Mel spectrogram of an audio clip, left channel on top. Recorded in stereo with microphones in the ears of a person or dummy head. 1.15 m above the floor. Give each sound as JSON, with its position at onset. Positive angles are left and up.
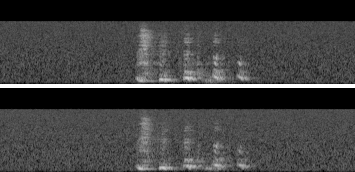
{"t": 1.4, "sound": "a giggle", "side_deg": 85, "distance_m": 6.0}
